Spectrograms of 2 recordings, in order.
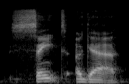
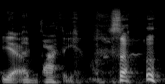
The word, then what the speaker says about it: Saint Agathe: Saint Agathe. Saint Agathe. Cuz I was going to say Agathy.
